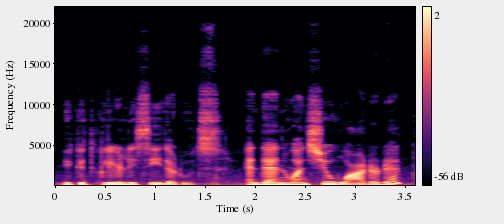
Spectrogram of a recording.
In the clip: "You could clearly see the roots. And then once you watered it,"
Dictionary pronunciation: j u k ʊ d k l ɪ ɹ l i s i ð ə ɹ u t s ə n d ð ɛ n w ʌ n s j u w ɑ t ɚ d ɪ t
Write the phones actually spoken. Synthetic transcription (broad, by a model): j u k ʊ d k l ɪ ɹ l i s i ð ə ɹ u t s ə n d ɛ n w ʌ n s j u w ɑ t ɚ ɪ t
